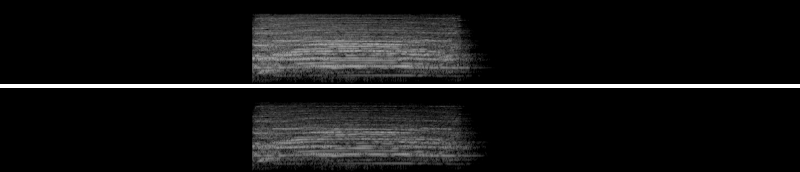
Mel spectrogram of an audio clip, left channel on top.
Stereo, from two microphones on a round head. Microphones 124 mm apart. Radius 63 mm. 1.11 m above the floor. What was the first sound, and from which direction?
A scream, 30° left (ahead or behind).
